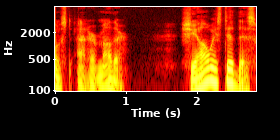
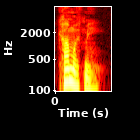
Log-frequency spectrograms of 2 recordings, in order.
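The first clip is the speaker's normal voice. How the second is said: urgent call; 6 semitones higher, 8 dB louder than usual. A narrator's reading. Fleeing mother calls in panic.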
